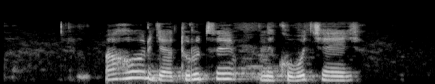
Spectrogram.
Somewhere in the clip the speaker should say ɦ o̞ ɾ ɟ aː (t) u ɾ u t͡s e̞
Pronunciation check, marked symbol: correct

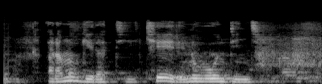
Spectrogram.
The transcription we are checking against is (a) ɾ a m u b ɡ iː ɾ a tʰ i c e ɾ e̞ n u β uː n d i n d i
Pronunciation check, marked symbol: correct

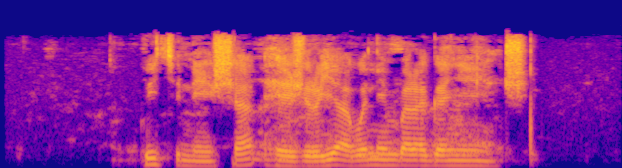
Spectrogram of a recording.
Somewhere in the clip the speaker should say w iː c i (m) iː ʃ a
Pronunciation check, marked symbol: incorrect: n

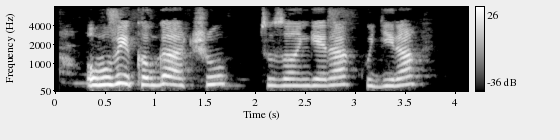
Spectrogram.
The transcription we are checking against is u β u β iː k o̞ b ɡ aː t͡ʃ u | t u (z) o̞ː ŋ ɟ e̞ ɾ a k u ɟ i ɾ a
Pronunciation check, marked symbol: correct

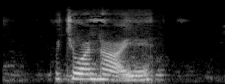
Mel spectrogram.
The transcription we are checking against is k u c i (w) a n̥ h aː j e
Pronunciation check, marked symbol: correct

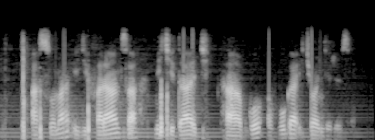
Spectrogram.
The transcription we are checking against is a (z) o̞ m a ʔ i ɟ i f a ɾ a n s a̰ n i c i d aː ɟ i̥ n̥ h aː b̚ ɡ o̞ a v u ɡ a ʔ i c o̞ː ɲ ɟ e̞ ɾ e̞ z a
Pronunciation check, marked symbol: incorrect: s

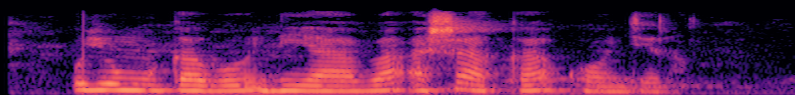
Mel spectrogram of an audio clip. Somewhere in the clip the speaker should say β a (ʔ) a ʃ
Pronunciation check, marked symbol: correct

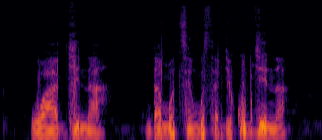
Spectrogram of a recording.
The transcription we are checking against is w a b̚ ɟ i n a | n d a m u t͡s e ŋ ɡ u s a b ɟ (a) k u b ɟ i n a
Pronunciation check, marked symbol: incorrect: e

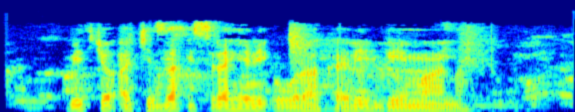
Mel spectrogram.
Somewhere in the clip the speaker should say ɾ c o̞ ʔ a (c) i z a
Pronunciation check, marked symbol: correct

